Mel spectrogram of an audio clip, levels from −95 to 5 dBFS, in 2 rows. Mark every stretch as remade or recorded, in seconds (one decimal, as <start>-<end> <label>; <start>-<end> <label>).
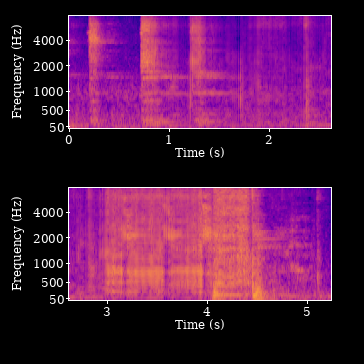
0.0-0.8 recorded; 0.8-3.9 remade; 3.9-5.2 recorded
